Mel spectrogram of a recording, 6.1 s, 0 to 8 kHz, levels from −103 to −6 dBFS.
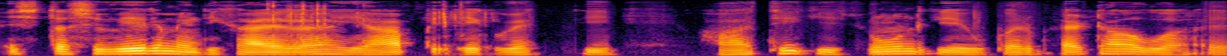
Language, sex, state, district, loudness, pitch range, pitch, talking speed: Hindi, male, Haryana, Charkhi Dadri, -19 LUFS, 105-120 Hz, 110 Hz, 175 wpm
